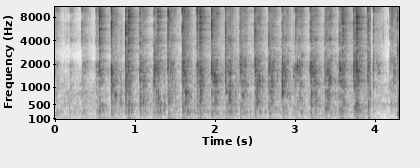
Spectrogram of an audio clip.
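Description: Metal spoon beating eggs in a small stainless-steel bowl: a rapid, steady run of light clinks against the bowl's side, about seven a second.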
